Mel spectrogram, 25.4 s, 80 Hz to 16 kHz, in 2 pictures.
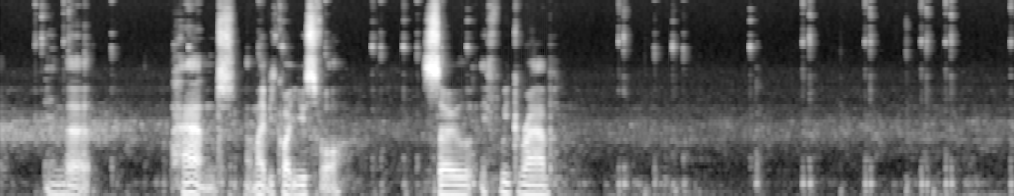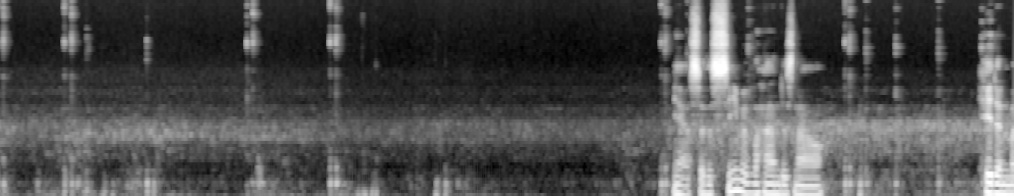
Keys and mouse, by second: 1.1 Tab, 2.0-3.4 drag, 3.4 middle click, 9.3-17.2 drag, 17.2 g.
